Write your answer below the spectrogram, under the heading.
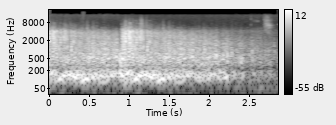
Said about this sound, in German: Als der Qualm der Explosion sich verzog von der Kulisse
